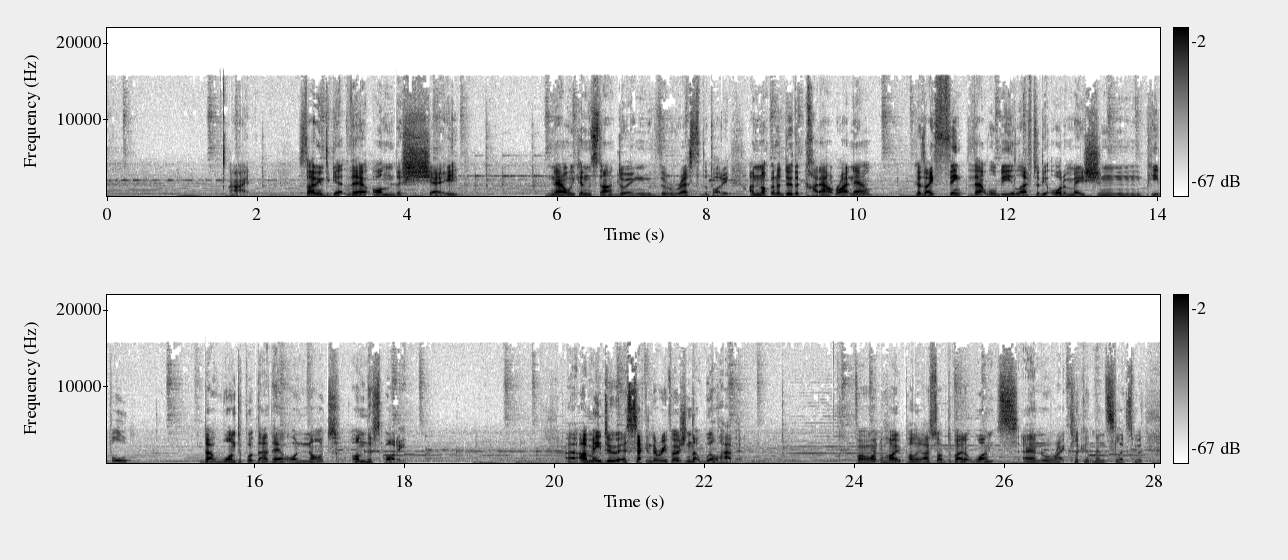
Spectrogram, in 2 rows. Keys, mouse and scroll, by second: 0.0-1.5 right drag, 0.0 middle click, 1.5-1.9 scroll up 2, 1.9-2.9 right drag, 1.9 middle click, 3.3-4.9 middle drag, 8.0 middle click, 15.4-28.0 middle drag.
